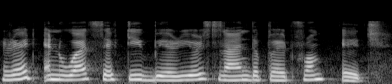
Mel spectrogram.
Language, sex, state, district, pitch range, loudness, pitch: English, female, Arunachal Pradesh, Lower Dibang Valley, 195-225 Hz, -13 LUFS, 215 Hz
